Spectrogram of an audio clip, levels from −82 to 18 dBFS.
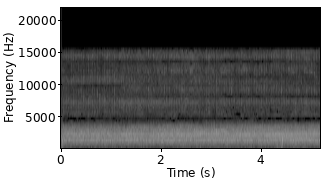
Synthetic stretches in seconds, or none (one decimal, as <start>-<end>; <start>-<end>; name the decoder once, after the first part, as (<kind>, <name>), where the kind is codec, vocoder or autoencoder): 1.2-2.0 (codec, SNAC); 2.4-3.2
